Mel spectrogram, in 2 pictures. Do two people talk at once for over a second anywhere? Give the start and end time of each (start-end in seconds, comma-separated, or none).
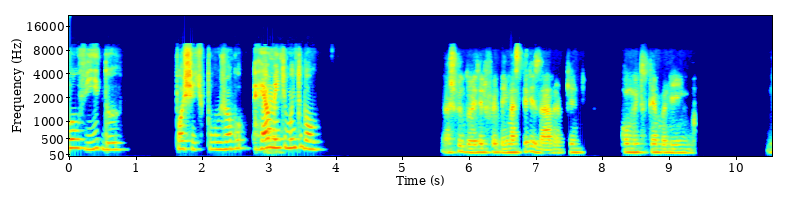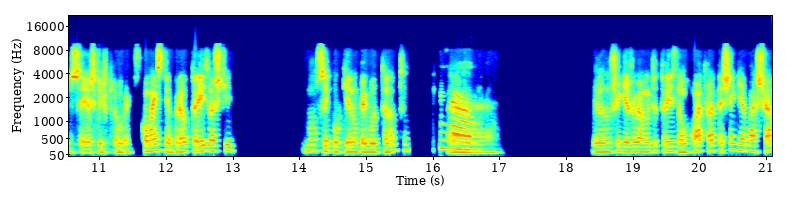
none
